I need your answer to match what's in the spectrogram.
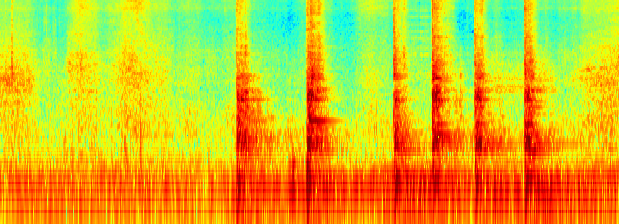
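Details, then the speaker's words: Ford Crown Victoria exhaust, on jack stands, converter struck from underneath: sharp metallic clunks and jangly rattles from a broken catalyst substrate loose inside one of its four catalytic converters, not a loose heat shield. "I hope you can hear it but it sounds like the catalyst inside is broken and rattling around in there so it's not a loose heat shield"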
